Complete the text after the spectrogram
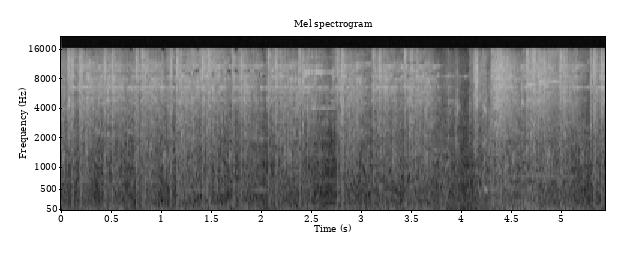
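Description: Game combat effects crackle and whoosh.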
